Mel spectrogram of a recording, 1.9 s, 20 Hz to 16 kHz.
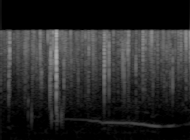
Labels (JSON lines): {"label": "biophony", "recorder": "SoundTrap 300"}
